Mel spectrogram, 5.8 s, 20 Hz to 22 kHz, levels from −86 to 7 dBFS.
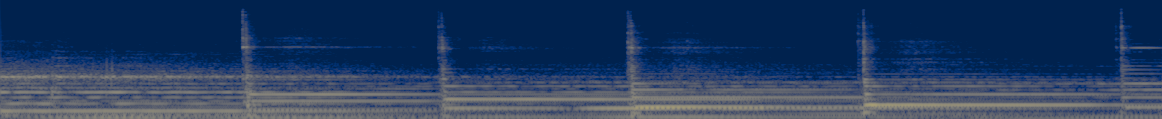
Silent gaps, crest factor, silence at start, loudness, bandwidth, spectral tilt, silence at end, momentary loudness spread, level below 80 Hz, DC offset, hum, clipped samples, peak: none; 14 dB; 0 s; -35 LUFS; 16 kHz; -6 dB/octave; 0 s; 7 LU; -46 dBFS; under 0.1%; none; under 0.1%; -20 dBFS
